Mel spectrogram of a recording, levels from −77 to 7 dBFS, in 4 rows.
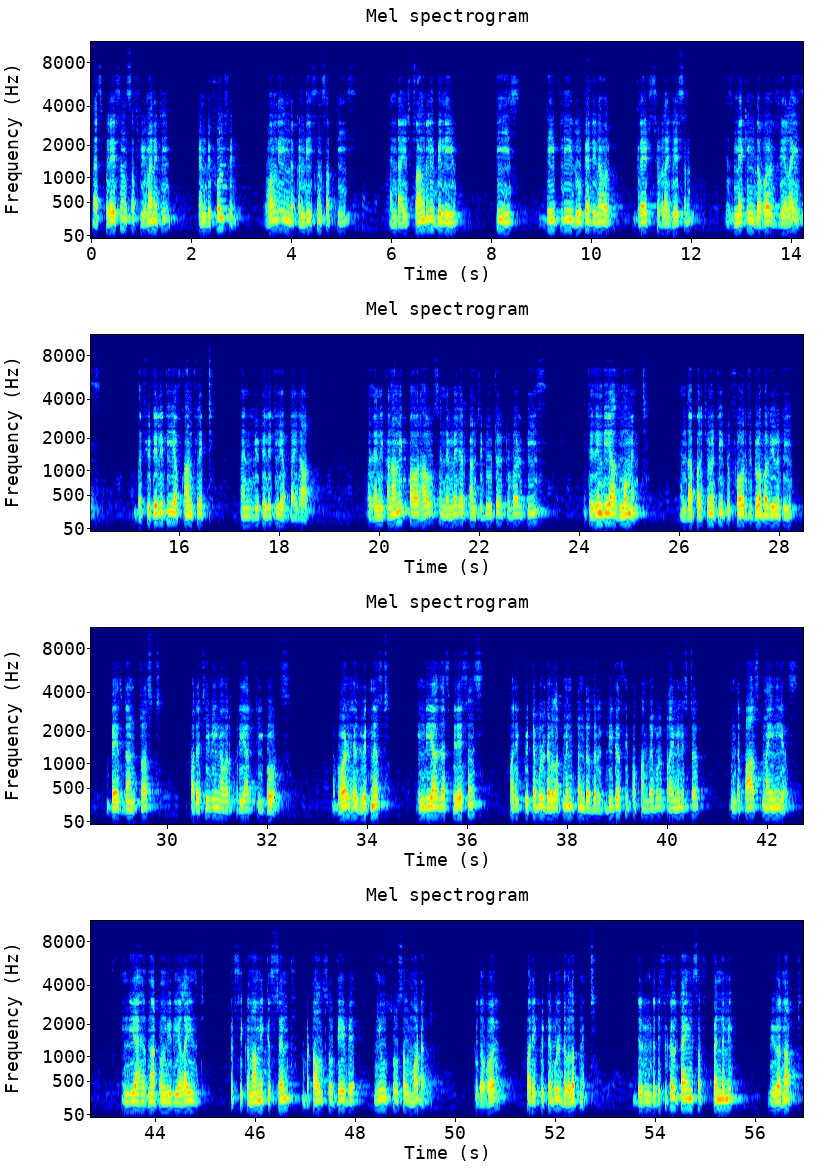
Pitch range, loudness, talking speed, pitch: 105-115 Hz, -25 LUFS, 125 wpm, 110 Hz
